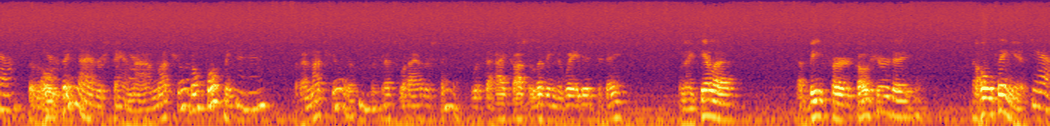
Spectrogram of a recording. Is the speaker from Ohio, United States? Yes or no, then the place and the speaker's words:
yes; Youngstown, Ohio, United States; also born or lived in Canton; My youngest childhood, I was born in Canton, Ohio. And I guess we must have moved when I was. I can't remember entering into Youngstown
